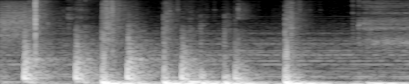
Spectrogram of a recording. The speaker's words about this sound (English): Perhaps we should knock on his door. I think we should. So, cool. Yeah, head up to his door. Yeah. And give it a good old...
